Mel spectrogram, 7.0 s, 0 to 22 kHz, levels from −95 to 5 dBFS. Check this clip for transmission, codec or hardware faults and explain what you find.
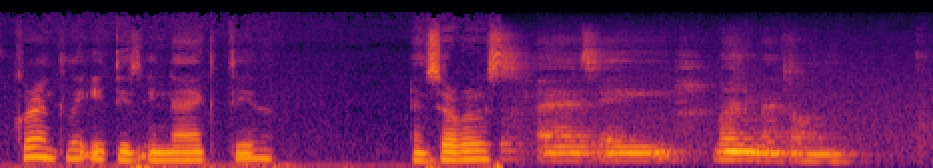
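A switch to a distant microphone begins at 3.77 s and lasts to the end. The likely cause is the close microphone dropping out, leaving a mic further away. From that point the speech turns abruptly roomy and hollow, with thinner bass, similar loudness, and room noise around 30 dB below the speech.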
